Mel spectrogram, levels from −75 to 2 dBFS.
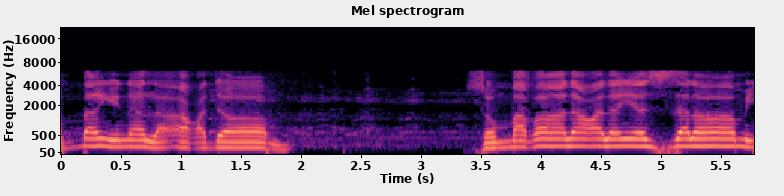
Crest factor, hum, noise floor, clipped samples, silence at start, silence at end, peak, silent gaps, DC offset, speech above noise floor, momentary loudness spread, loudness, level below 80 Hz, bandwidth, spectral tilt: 16 dB; none; -49 dBFS; under 0.1%; 0 s; 0 s; -4 dBFS; none; under 0.1%; 31 dB; 6 LU; -19 LUFS; -50 dBFS; 6.4 kHz; -5 dB/octave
